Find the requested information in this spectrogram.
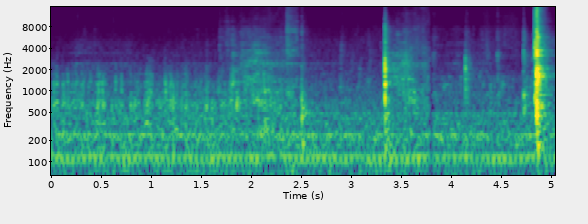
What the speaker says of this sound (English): I just want it to kind of simmer.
